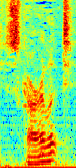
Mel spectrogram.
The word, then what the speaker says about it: Scarlett: Yes, Mr. Chairman, my name is Robert Scarlett, S-C-A-R-L-E-T-T, as in O'Hara.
